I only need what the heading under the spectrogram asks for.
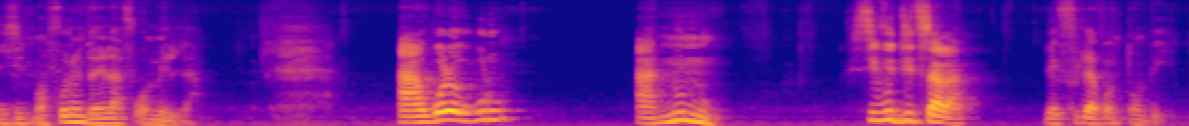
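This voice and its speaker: Woman telling a lively folk tale. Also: fast. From Côte d'Ivoire. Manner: lively, repetitive, drops to low asides. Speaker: storyteller.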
